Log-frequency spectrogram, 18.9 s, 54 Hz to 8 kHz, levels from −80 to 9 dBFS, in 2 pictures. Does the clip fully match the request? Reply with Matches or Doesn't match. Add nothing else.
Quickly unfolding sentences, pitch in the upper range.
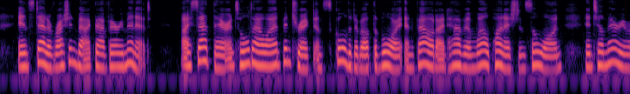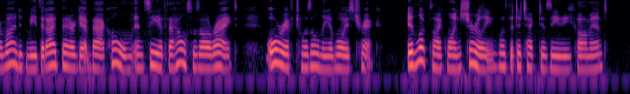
Matches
